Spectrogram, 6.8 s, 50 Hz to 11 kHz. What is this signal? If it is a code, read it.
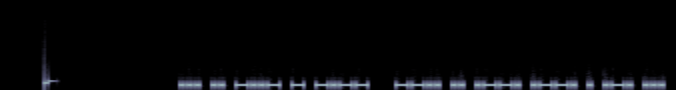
Morse code, heard as a keyed tone, about 30 wpm, 700 Hz. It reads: SIXTY ZIPPERS
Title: Pangram Challenge v2 - 30wpm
